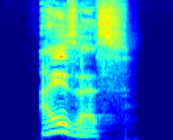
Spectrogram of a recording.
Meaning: genitive singular of Eis
- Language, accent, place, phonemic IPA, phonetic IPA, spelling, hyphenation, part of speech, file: German, Germany, Berlin, /ˈaɪ̯zəs/, [ˈʔaɪ̯zəs], Eises, Ei‧ses, noun, De-Eises.ogg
